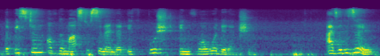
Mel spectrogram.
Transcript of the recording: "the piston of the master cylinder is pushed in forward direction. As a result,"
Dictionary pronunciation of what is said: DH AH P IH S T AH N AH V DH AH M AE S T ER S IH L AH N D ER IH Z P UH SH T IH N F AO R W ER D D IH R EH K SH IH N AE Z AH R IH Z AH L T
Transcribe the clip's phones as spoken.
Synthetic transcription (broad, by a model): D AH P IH S T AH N AH V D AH M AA S T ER S IH L AH N D ER IH Z P UH SH T IH N F AO R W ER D D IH R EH K SH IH N AE Z AH R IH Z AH L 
